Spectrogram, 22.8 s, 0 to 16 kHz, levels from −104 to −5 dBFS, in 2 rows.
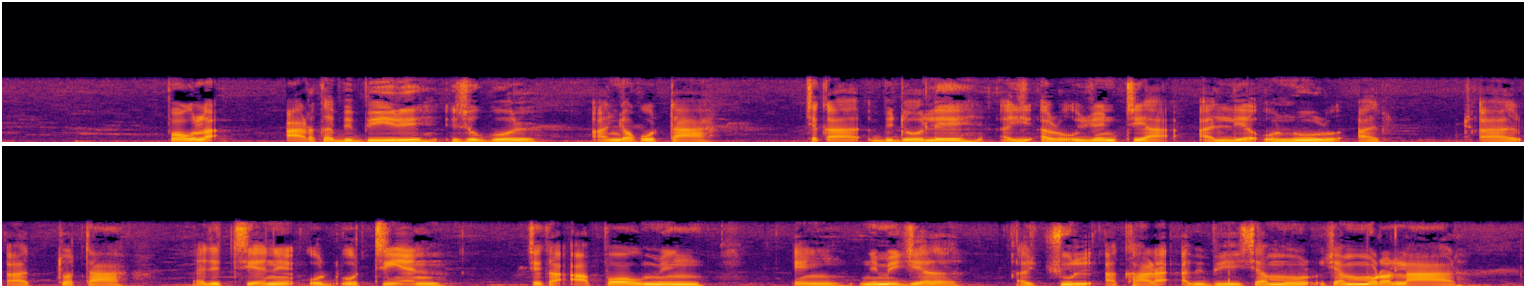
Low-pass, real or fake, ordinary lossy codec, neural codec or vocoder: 7.2 kHz; real; MP3, 64 kbps; none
